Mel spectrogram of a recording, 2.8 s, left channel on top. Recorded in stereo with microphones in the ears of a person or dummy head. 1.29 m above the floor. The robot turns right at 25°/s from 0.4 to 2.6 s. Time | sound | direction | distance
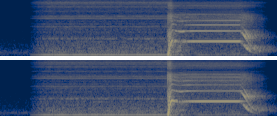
1.7 | a drill | 25° right (ahead or behind) | 2.5 m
